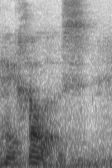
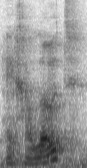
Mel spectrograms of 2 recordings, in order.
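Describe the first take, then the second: First: The word ends with an s sound. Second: The word ends with a t sound. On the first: "my forefathers from Russia and Eastern Europe would say"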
